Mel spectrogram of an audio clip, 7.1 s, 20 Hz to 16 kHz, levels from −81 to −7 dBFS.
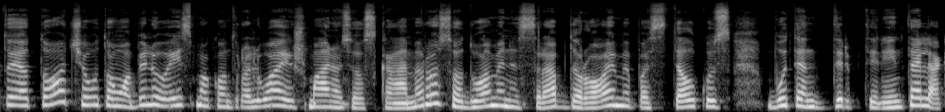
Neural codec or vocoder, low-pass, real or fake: vocoder, 44.1 kHz, 128 mel bands every 512 samples, BigVGAN v2; 14.4 kHz; fake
